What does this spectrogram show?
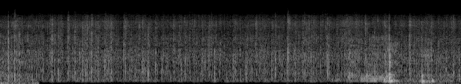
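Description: Rain pattering on a tent's fabric roof, heard from inside the tent: a steady hiss of drops dotted with fine ticks. A short vocal sound comes near the end.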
